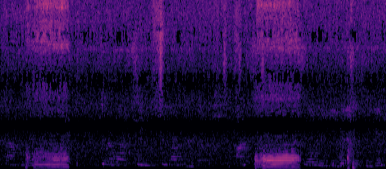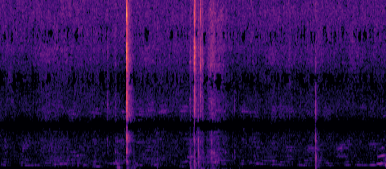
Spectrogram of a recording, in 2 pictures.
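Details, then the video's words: Wickett, a Yorkshire Terrier, snoring while asleep: two loud, buzzy, harmonic snores roughly four seconds apart, then softer rasping breaths broken by a few sharp clicks. "Wickett, Yorky Terrier, Snoring"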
